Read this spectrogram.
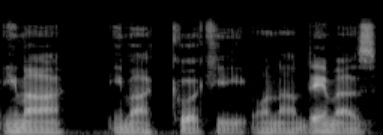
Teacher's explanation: Dropping that E, it's a kind of vowel reduction. It happens in lots of languages where unstressed vowels get sort of softened or dropped.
